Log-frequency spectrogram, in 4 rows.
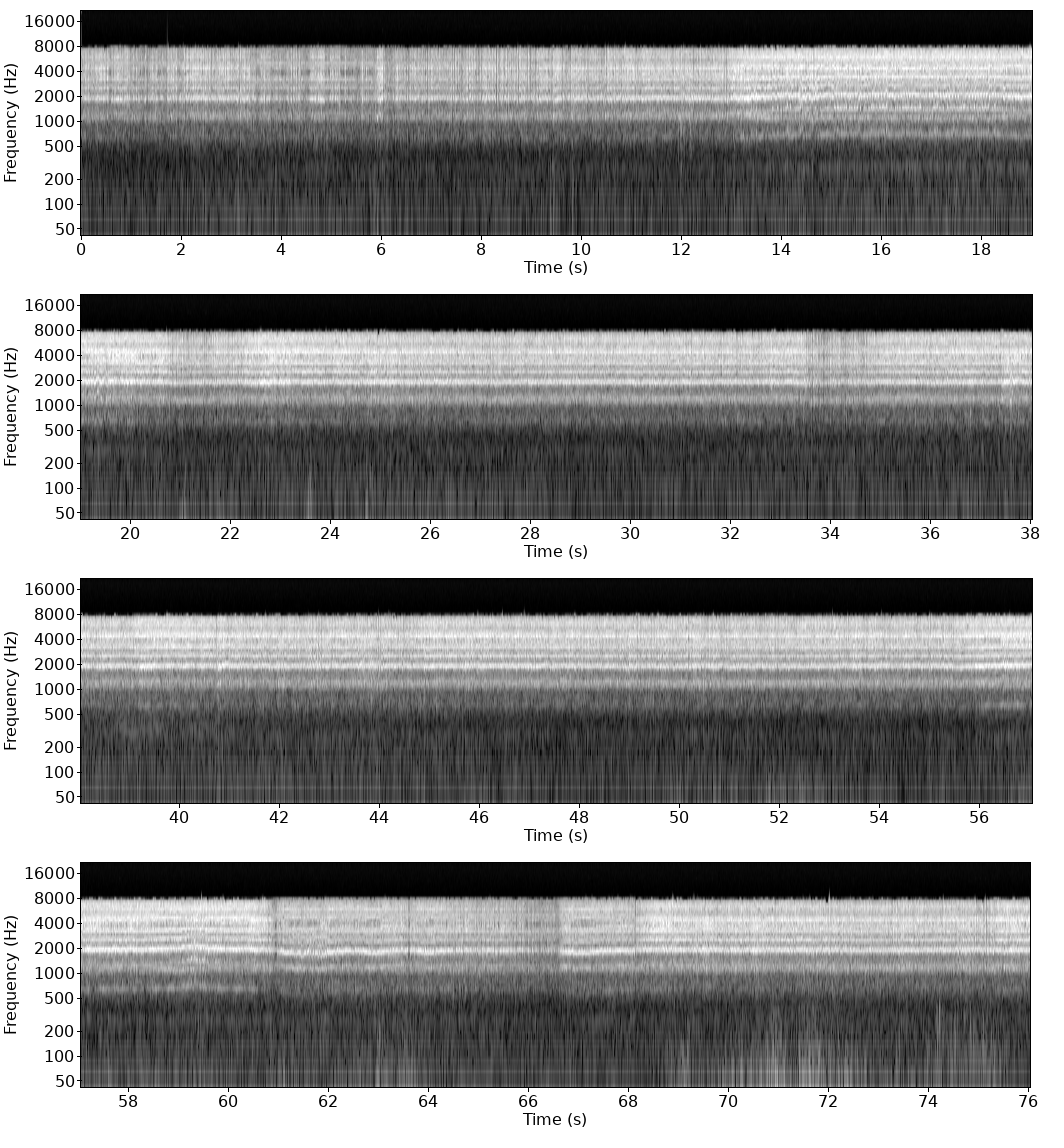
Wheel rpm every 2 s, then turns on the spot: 170, 170, 170, 170, 160, 170, 160, 160, 160, 160, 170, 170, 170, 160, 170, 160, 170, 170, 170, 170, 170, 170, 170, 170, 170, 170, 170, 170, 170, 160, 170, 160, 170, 160, 170, 170, 170, 170.
none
